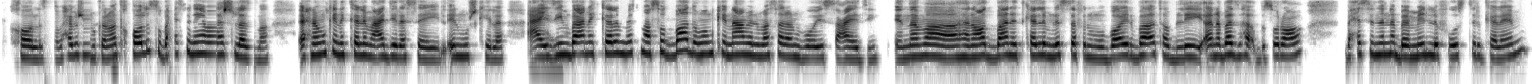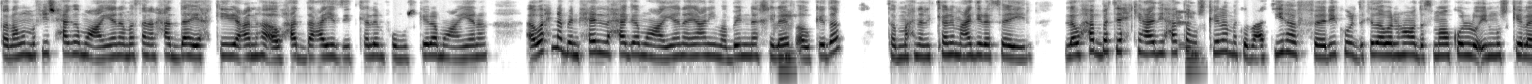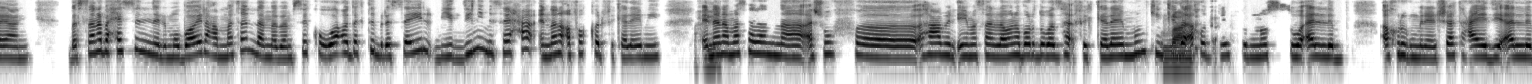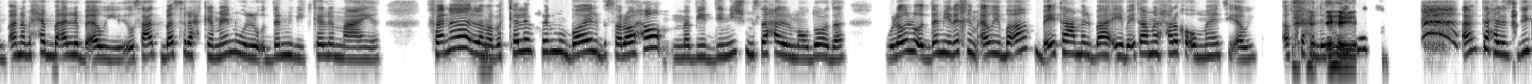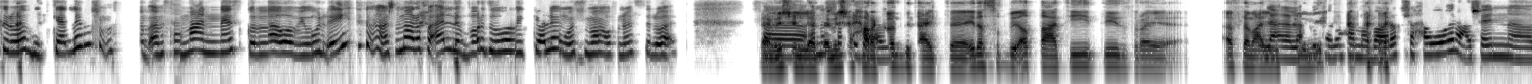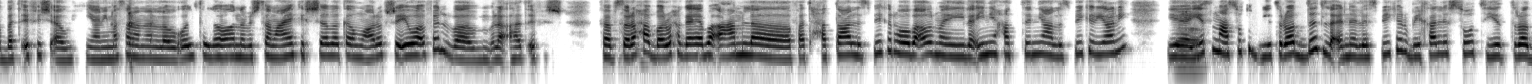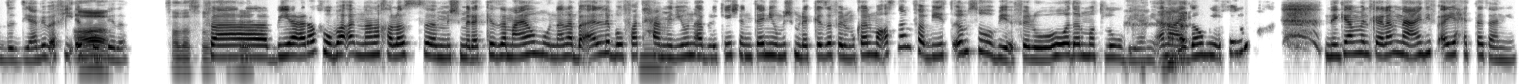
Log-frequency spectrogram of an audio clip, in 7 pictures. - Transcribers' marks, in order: unintelligible speech; in English: "voice"; in English: "record"; tapping; in English: "break"; in English: "الchat"; unintelligible speech; chuckle; in English: "الspeaker"; chuckle; laugh; in English: "الspeaker"; chuckle; chuckle; laugh; laugh; in English: "الspeaker"; in English: "الspeaker"; in English: "الspeaker"; in English: "echo"; in English: "application"; chuckle
- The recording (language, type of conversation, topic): Arabic, podcast, بتحب الرسائل النصية أكتر ولا المكالمات الصوتية، وليه؟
